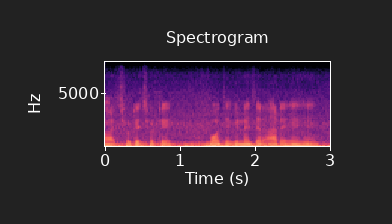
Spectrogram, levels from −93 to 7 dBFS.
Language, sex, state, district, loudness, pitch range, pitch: Hindi, male, West Bengal, Alipurduar, -18 LUFS, 105-115 Hz, 110 Hz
